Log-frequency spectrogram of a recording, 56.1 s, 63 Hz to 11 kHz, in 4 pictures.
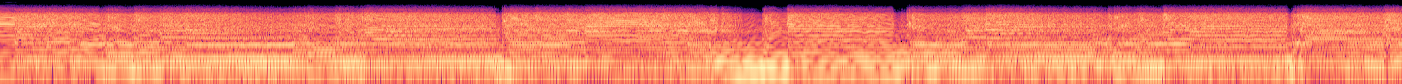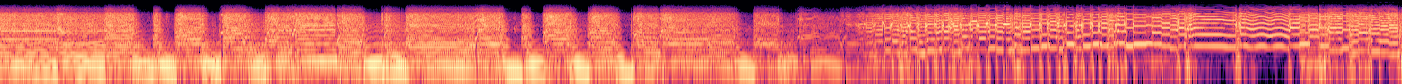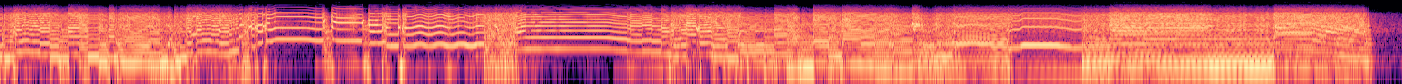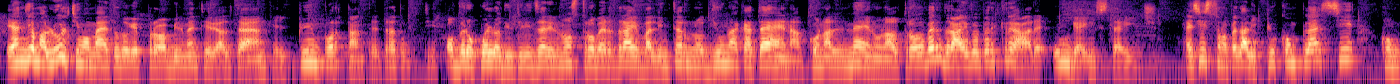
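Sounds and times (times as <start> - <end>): electric guitar lead solo: 0.0 - 42.2
overdriven electric guitar riffs: 0.0 - 42.2, 53.5 - 53.9.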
